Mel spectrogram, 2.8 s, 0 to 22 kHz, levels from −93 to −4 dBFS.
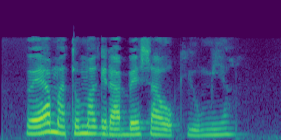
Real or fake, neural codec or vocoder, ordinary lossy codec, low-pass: fake; codec, 16 kHz, 6 kbps, DAC; AAC, 32 kbps; 7.2 kHz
